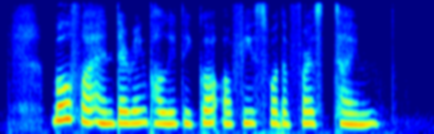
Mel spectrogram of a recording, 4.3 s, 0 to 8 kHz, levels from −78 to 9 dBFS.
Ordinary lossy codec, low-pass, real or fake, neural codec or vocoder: none; 7.2 kHz; fake; codec, 16 kHz in and 24 kHz out, 0.9 kbps, LongCat-Audio-Codec, four codebook decoder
